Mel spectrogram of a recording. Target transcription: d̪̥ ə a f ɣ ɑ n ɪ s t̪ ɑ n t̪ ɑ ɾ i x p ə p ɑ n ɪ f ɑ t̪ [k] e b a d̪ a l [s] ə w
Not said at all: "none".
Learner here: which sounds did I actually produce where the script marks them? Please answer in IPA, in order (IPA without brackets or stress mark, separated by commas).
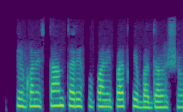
k, ʃ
